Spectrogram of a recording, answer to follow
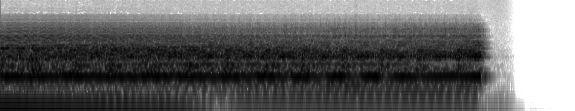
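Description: A song's final chord held and ringing on distorted electric guitar, with its lowest bass notes dropping away about three seconds in; the whole sound cuts off sharply about seven seconds in.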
